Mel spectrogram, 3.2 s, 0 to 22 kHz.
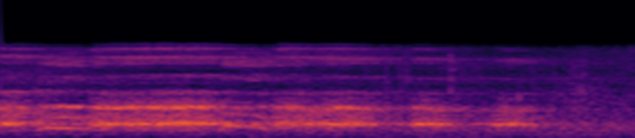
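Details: Howler monkeys right outside a bedroom at Punta Uva, Costa Rica, on 2 August, before breakfast, give a deep, droning, guttural roar that swells and wavers without a break.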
